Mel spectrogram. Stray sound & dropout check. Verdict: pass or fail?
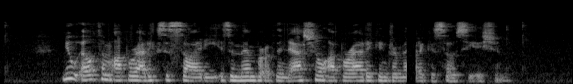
fail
